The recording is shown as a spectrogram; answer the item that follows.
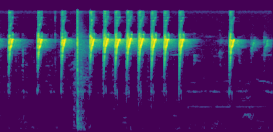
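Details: Male plain-throated sunbird singing persistently in the morning, calling rivals: a run of about ten sharp, high, evenly spaced chipping notes, with one dull knock partway through, then a pause and a few more notes.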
